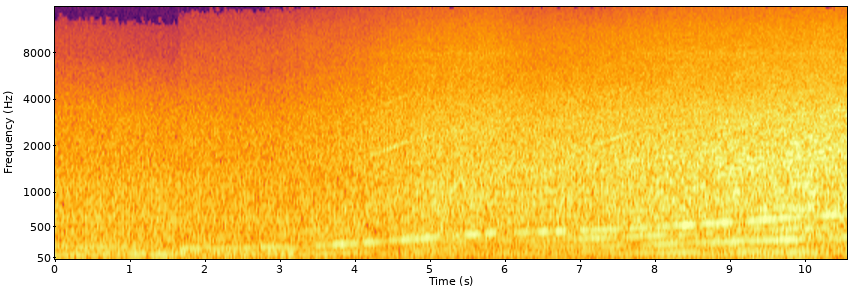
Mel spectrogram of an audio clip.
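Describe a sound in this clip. A car engine hums steadily and then revs higher and higher as the car speeds up.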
